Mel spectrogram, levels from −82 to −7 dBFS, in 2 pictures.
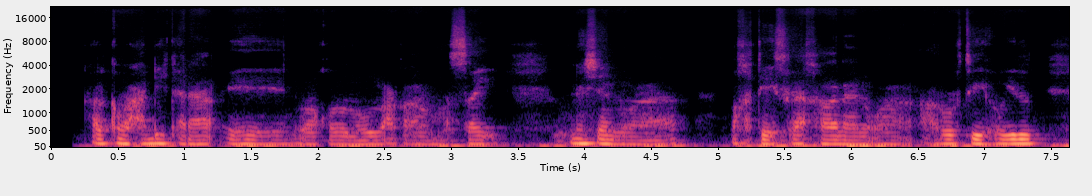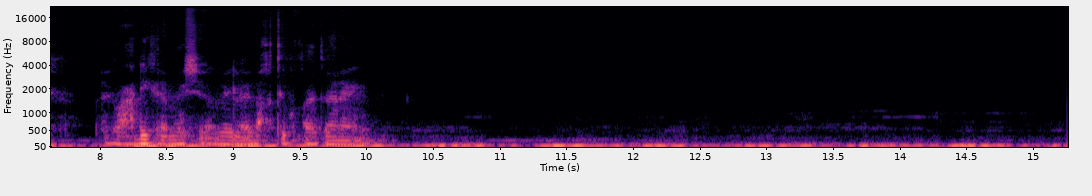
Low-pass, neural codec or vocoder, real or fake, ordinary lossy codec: none; codec, 44.1 kHz, 7.8 kbps, DAC; fake; none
